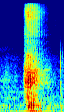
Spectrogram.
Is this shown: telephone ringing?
no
